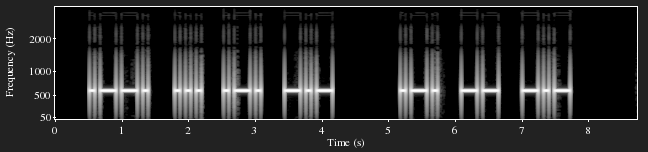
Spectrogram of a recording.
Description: Morse code, heard as a keyed tone, about 15 wpm, spaced as for 13 wpm, 600 Hz. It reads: PSRK RMK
